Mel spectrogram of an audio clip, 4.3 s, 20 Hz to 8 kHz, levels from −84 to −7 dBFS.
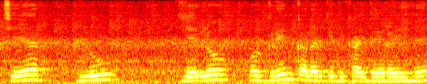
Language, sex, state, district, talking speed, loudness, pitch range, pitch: Hindi, male, Chhattisgarh, Balrampur, 170 wpm, -13 LUFS, 150-175 Hz, 160 Hz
